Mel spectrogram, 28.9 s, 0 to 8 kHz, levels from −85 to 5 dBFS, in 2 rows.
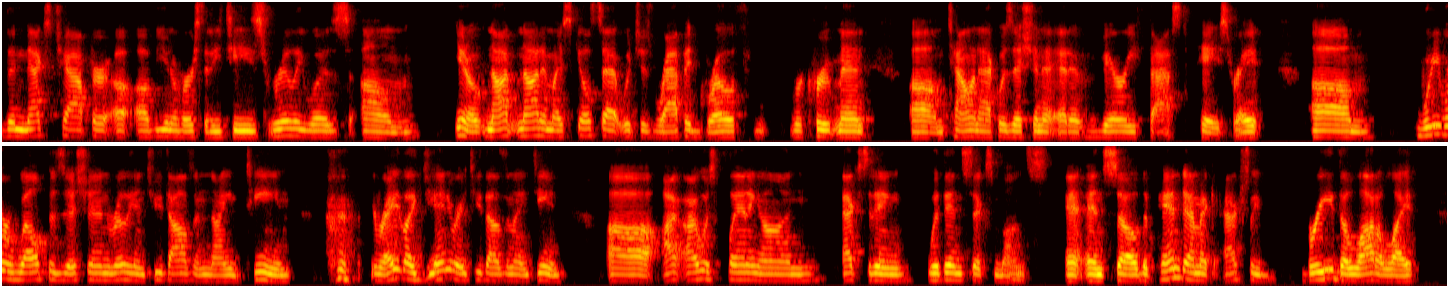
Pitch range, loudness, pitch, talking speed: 125-150 Hz, -29 LUFS, 135 Hz, 145 wpm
